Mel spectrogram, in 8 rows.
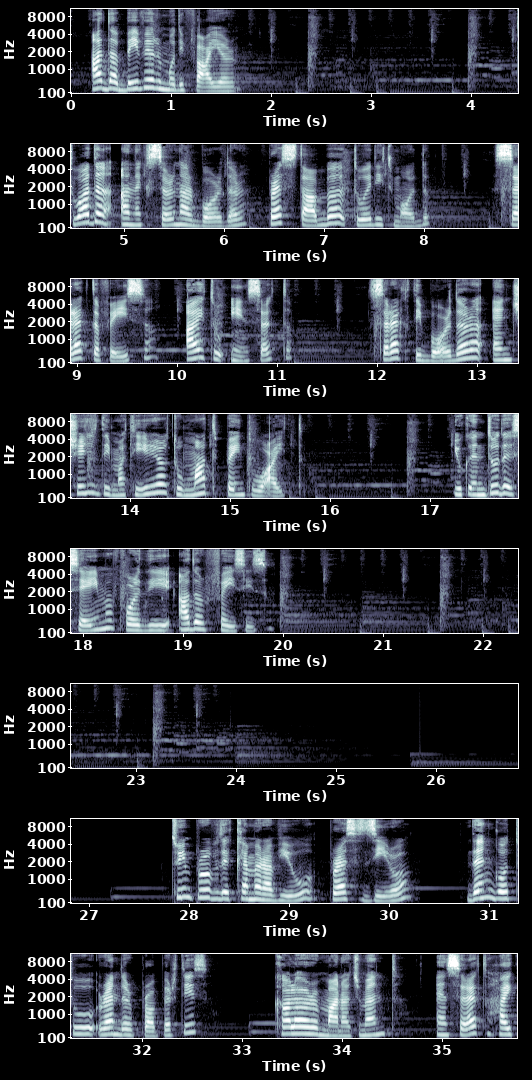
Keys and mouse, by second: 1.3 middle click, 1.7 KP_Decimal, 2.2 click, 2.6-3.6 drag, 4.3-5.8 drag, 5.4 KP_0, 6.4 click, 6.6 click, 7.5 middle click, 8.0 Tab, 9.0 3, 9.1 click, 12.7 middle click, 13.3 Tab, 13.7 middle click, 14.1 middle click, 15.3 click, 15.8 click, 16.0 Tab, 16.6 click, 17.3 middle click, 17.5 middle click, 18.1 middle click, 18.8 middle click, 19.7 click, 20.6 click, 21.5 click, 22.0 Tab, 23.0 click, 24.3 middle click, 24.5 shift+middle click, 25.5 shift+middle click, 26.0 Tab, 26.5 1, 27.0 middle click, 27.1 shift+middle click, 27.7 middle click, 27.8 shift+click, 28.2 click, 28.5 Tab, 28.7 middle click, 28.9 shift+middle click, 29.0 middle click, 29.3 KP_0, 30.0 click, 32.6 click, 33.8 click.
